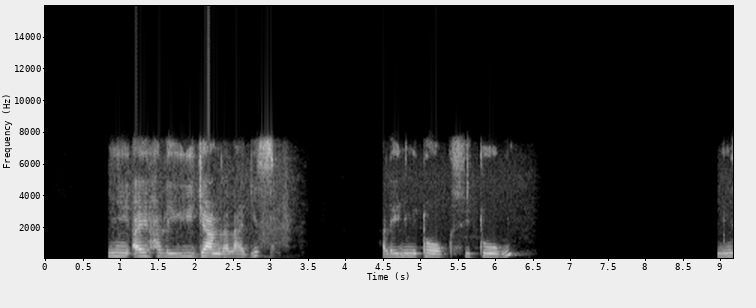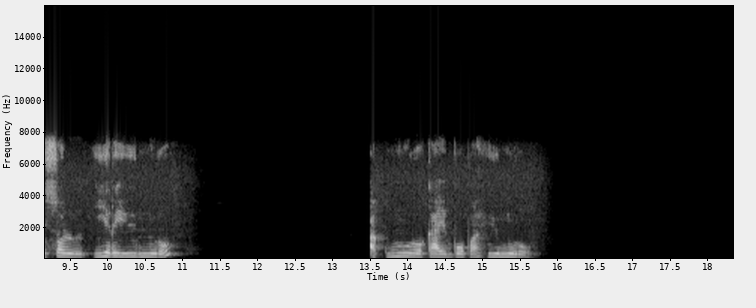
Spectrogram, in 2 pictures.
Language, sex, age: Wolof, female, 25-35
